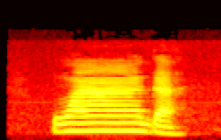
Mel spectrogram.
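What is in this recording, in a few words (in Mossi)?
"wãaga", Mooré; Barbary mouse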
